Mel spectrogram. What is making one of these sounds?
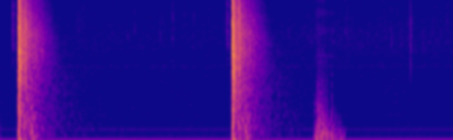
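A rifle fires loud, sharp shots that echo away.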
